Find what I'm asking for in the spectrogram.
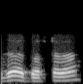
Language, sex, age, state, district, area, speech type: Bengali, male, 18-30, West Bengal, Alipurduar, rural, conversation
